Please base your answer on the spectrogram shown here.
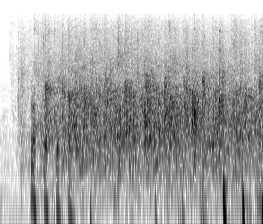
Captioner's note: applause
